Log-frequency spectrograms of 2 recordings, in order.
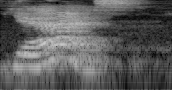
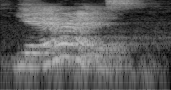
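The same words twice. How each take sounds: First: The pitch rises and then falls. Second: The same.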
